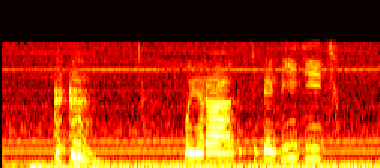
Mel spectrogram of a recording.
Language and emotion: Russian, positive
